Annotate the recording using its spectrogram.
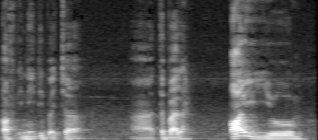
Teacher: Bahagian belakang lidah tu, pangkal lidah tu dia naik, menekan pada langit. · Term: huruf qaf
